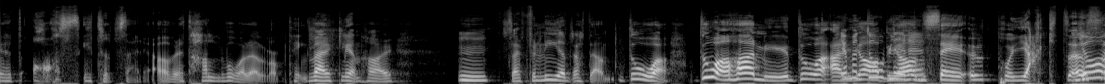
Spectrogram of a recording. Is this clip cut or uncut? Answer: cut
